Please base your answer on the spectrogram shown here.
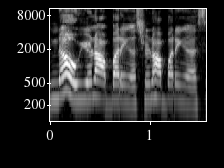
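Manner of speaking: mock angry, heated, insistent yell. Retelling how a young daughter yelled at a man who cut in line; retelling a yell. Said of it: "She's like yelling at this guy".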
